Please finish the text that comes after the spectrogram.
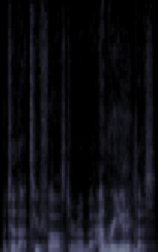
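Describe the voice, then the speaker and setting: Low-voiced, encouraging male podcast host. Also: fast. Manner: encouraging, affirming. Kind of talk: casual interview chat.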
